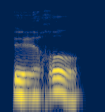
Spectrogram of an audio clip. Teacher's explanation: In euro, notice how you can hear the same sound as in je and that French r sound that comes from the back of the throat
